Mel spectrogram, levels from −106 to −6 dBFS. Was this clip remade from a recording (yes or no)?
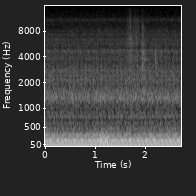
no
